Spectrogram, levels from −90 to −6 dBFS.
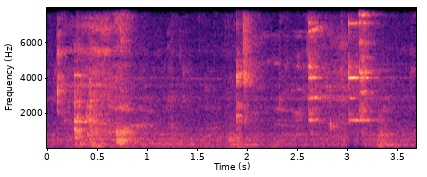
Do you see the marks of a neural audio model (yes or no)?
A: no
